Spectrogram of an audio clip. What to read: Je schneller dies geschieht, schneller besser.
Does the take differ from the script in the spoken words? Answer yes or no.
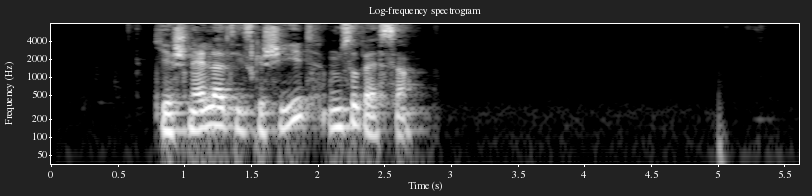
yes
